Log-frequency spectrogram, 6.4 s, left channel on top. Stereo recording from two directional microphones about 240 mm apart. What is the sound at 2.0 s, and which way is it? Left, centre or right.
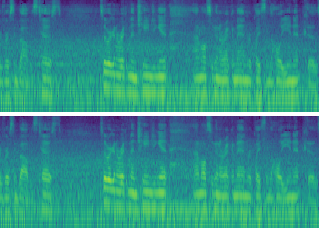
Speech, centre.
